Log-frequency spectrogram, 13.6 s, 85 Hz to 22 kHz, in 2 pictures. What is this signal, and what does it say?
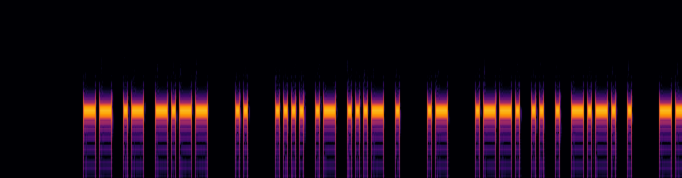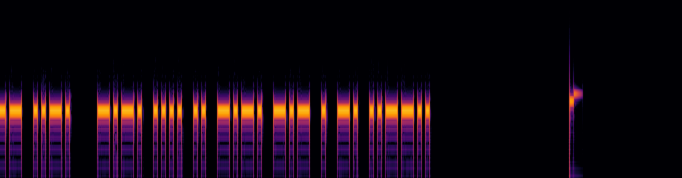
Morse code, heard as a keyed tone, about 32 wpm, 700 Hz. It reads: MAY I HAVE A PIECE OF CHICKEN?
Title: Sentences from Top 1000 Words - Review Part 5 - 30wpm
